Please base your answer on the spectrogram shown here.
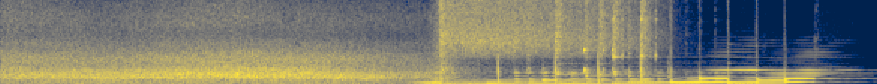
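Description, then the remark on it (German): A steady wash of slow, stop-and-go road traffic crawling through the village of Nettstel rumbles and hisses for a few seconds with no voices, then a bright tonal jingle of sustained notes cuts in and replaces it. “Und unterdessen kreucht der stockende Verkehr weiterhin jeden Morgen und Abend durch Nettstel und durch die anderen glamour Dörfer.”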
